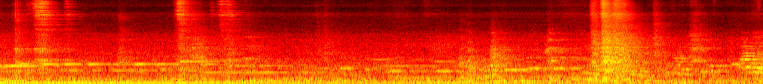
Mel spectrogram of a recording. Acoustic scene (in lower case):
crowded indoor space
